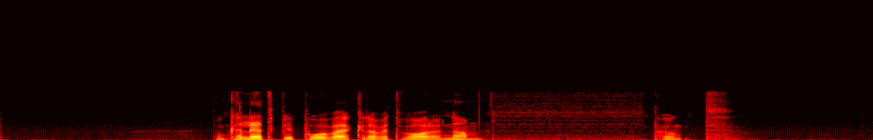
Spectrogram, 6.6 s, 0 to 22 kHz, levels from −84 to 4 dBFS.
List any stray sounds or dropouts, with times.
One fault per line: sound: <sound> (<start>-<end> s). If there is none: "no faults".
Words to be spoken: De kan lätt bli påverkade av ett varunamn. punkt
no faults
